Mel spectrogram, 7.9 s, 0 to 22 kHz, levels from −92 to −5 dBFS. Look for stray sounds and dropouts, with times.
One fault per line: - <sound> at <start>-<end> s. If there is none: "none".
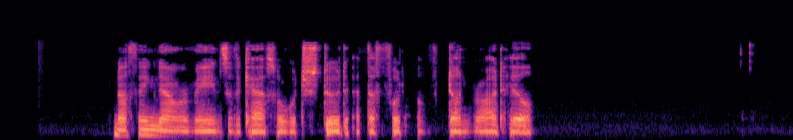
none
